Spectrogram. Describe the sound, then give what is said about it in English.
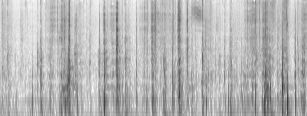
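Scratching words into a table, heard as irregular bursts of harsh scraping and gritty strokes of varying length, some sharp and loud, with short pauses between them. “Yeah, I just wrote fuck Ali into the table.”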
